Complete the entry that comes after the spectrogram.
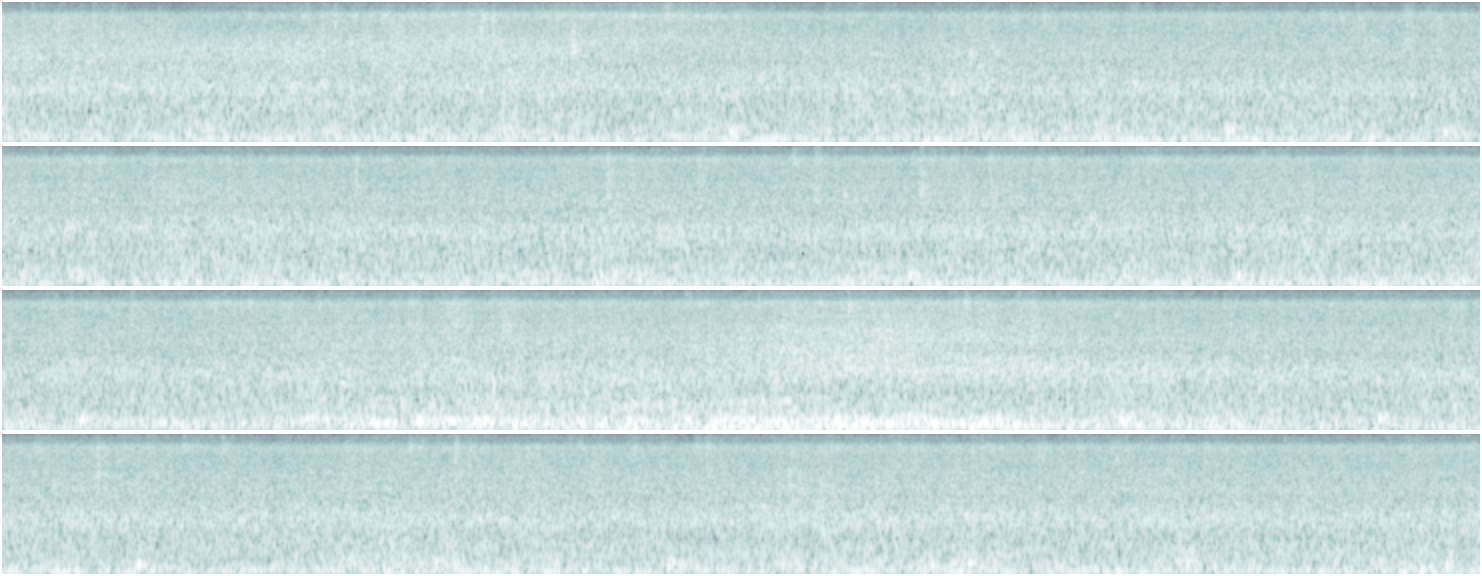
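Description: Heavy rain falling steadily, a dense even hiss. A little past the middle it swells briefly with a low rumble.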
